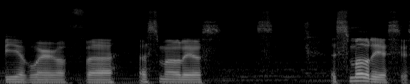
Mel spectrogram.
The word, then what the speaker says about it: Asmodeus: Asmodeus, that's the one.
